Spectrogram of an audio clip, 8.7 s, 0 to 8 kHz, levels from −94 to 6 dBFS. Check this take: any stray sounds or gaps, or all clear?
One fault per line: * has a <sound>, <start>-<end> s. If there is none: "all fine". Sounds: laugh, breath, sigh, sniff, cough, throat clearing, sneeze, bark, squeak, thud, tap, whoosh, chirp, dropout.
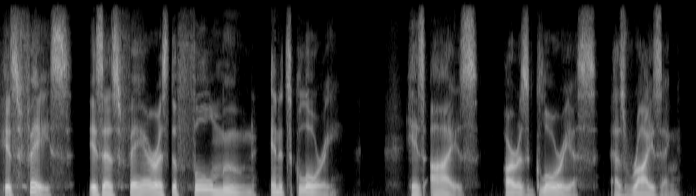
all fine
